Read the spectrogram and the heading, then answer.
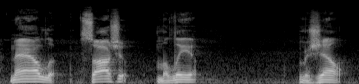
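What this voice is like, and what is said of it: Barack Obama impression. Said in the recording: “I can do Obama.”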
